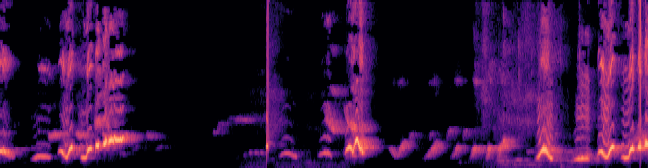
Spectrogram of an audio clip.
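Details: White-rumped shama song for training caged shamas: an opening burst of rising whistles, a long silence with a click, then softer varied notes building into loud swooping whistled phrases.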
